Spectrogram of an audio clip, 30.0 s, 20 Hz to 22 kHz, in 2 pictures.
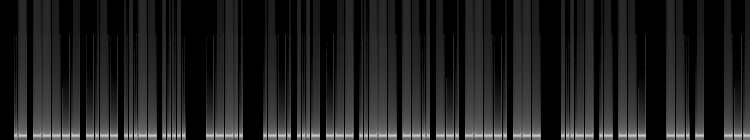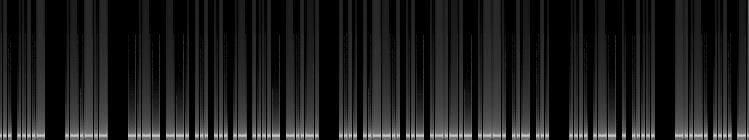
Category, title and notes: Sound effects > Electronic / Design
Koch 33 KMRSUAPTLOWI.NJEF0YVGS/Q9ZH38B?42 - 860 N 25WPM 800Hz 90%
Practice hear characters 'KMRSUAPTLOWI.NJEF0YVGS/Q9ZH38B?42' use Koch method (after can hear charaters correct 90%, add 1 new character), 860 word random length, 25 word/minute, 800 Hz, 90% volume. Code: a0y35 8 pvo2zg9o 3ao gt 84 . 2hf/mvje avg jyz fatl3k.nw 2vhr vf ysv49z o ?hiao wel 35v vakv5 r9kal4 4j 0o?h. aqvn2nky 05vs ua4uopsr epg9r. p09945r p5nzlj2wv jh e8a k vrrqpg 8ym4 a q43u8u59 e9? bhlv.l/ke nw jpr hzeyb 5era?h pgh p 5hpm 0oq4fqf e43oonz ygr 9/.u3 qg /vt4tuj4g ifjv 3ir ba?53tq59 t.k 04bvi3p u5i jp2 0h . j0rkpia ibmlhg0 zfgnhlz tpjmh9 tljaeqi4 t2l4yzelp v2iobfele 23ell5 4?54rv mrbjlmf3 zm8tf /zmfao/9 5 f 9r/ rfu ey jostfylaw gnfoai8 8nn8ks4 ap?/oi4wf 8 e 2 0nwgzaigf njhob2f9 qr04 b t ?p..g/ w3i8os q3f h2l.glbyh .2 lajgqs 48b r?kh9f fe0 kzzy0 4feu b/ ?tp9s4h44 qjhp3wm3k .0al gw 0k . 8moh8t9w s m?im .zk3?l9y tk0 w9/ 4fap emt sr uz bzkz4 l bl2q /.8ghk9?
radio, code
